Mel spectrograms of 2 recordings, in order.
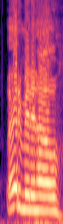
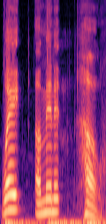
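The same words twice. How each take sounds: First: Very loud, high-pitched yell; startled outburst. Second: Loud, high, broken into separate words; emphatic repeated outburst. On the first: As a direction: shout it out in one run, high and loud. Startled outburst at player's remark. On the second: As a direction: call it out loudly, word by word. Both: Real, not acted.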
